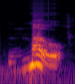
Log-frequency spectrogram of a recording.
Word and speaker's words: mauve: It's spelled like it's pronounced like it should be spelled MOVE, which of course we know is move instead, but mauve. Who would have thought? But yes, that is the proper pronunciation.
